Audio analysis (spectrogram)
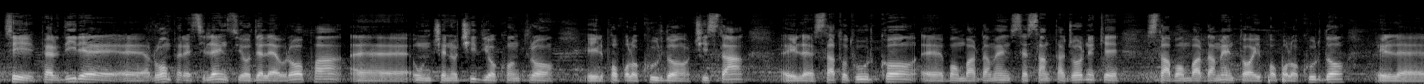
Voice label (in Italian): VOCI KURDISTAN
